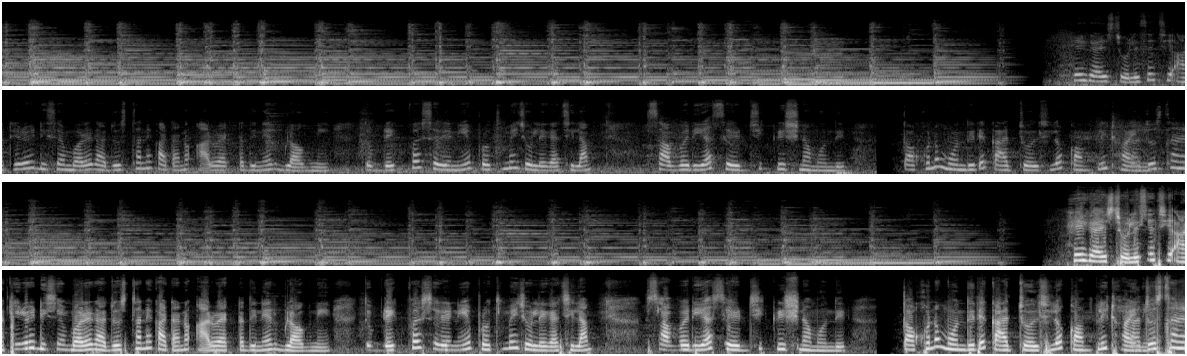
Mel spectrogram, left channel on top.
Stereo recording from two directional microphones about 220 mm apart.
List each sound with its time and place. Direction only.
0.0 s music: 35° left (ahead or behind)
10.7 s a woman's voice: 50° right (ahead or behind)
